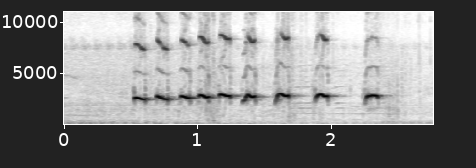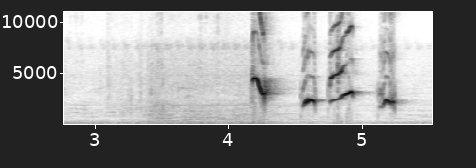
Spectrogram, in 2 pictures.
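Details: Greater green leafbird in energetic song, used to encourage young birds to sing. A brisk series of about ten clear, ringing whistles on a steady pitch, a short pause, then sharp rising and falling slurred notes.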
